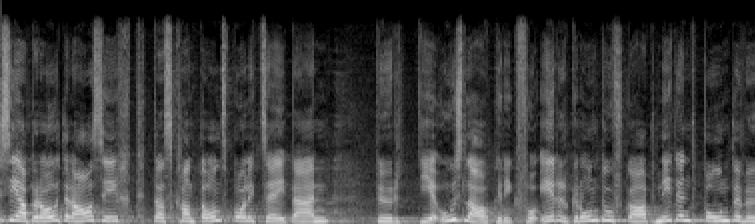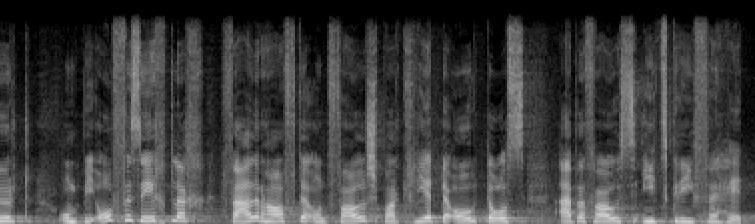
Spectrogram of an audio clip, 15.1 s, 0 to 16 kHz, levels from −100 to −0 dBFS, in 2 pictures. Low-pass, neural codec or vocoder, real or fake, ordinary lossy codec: 14.4 kHz; codec, 44.1 kHz, 7.8 kbps, Pupu-Codec; fake; none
